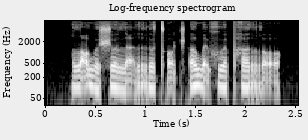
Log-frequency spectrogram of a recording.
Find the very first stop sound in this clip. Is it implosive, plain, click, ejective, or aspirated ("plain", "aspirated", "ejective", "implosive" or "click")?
ejective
